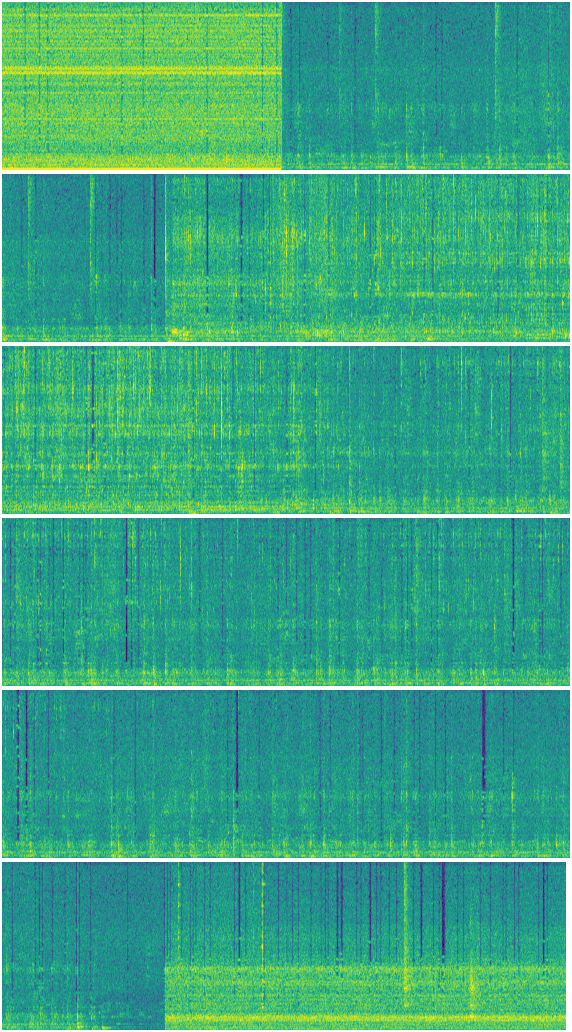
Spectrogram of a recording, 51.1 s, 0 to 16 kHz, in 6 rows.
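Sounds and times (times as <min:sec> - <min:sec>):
washing machine water splashing: 0:00.0 - 0:04.2, 0:10.8 - 0:43.9, 0:45.1 - 0:51.0.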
